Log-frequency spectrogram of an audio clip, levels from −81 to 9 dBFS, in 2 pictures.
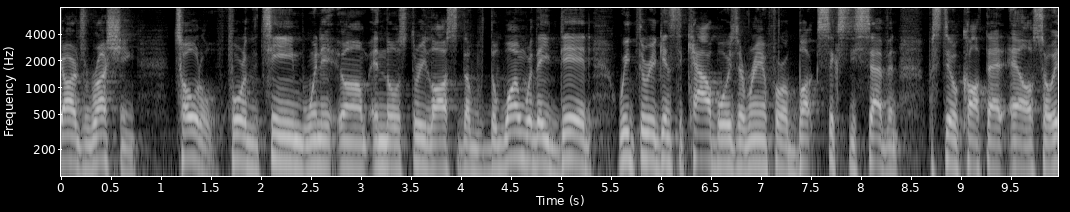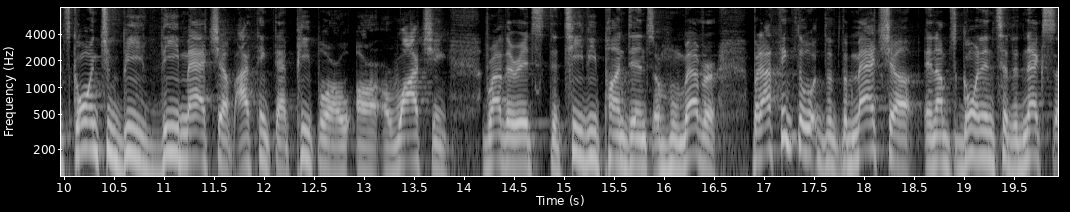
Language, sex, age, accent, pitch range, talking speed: English, male, 30-49, American, 130-175 Hz, 210 wpm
